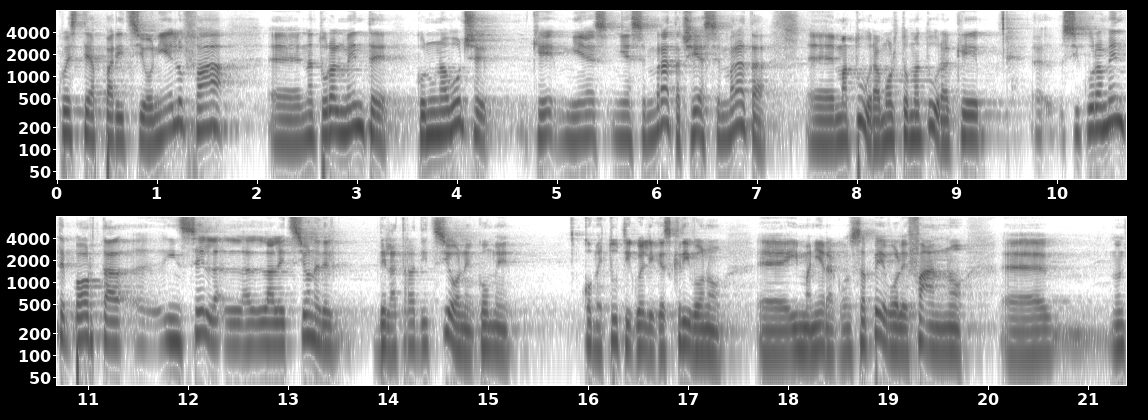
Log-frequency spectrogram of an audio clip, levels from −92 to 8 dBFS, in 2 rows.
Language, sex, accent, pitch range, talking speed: Italian, male, native, 125-160 Hz, 140 wpm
